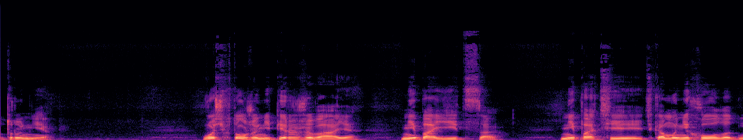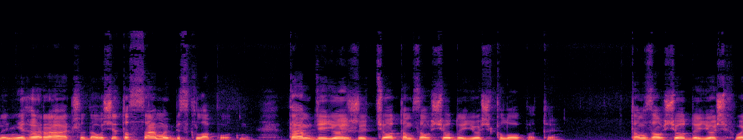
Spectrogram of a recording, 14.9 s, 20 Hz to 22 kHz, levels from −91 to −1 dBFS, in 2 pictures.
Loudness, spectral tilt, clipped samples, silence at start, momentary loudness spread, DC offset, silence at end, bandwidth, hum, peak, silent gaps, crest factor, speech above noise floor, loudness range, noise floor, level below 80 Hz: -22 LUFS; -6 dB/octave; under 0.1%; 0 s; 11 LU; under 0.1%; 0 s; 10.5 kHz; none; -6 dBFS; none; 16 dB; 45 dB; 3 LU; -66 dBFS; -64 dBFS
